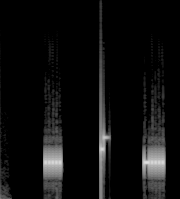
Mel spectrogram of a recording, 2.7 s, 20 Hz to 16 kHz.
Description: Morse code, heard as a keyed tone, about 44 wpm, 700 Hz. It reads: 5 6
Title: Single Letter-Number - Rapid-Fire 45wpm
